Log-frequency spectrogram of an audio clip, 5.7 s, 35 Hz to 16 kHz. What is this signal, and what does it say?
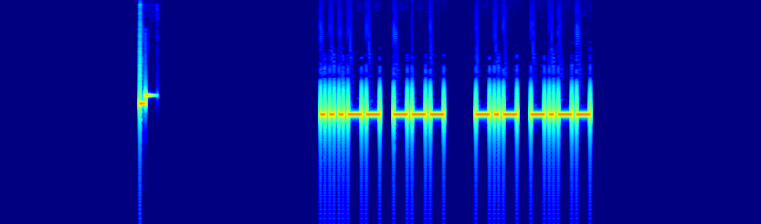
Morse code, heard as a keyed tone, about 36 wpm, 700 Hz. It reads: 3O KY
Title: Winter Field Day Exchanges 35wpm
